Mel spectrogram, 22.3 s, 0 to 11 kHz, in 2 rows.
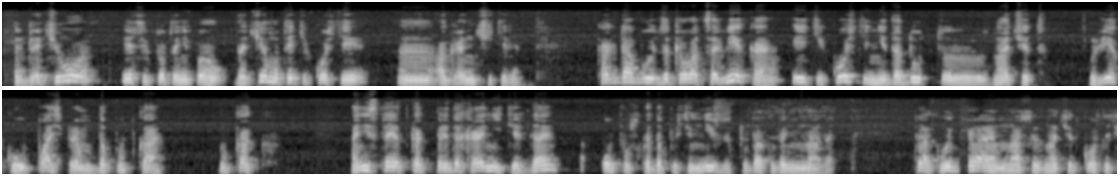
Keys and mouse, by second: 1.3 middle click, 4.0 click, 16.7 click, 19.2 middle click, 20.5 click, 21.4 shift+click, 22.2-22.3 shift+drag.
